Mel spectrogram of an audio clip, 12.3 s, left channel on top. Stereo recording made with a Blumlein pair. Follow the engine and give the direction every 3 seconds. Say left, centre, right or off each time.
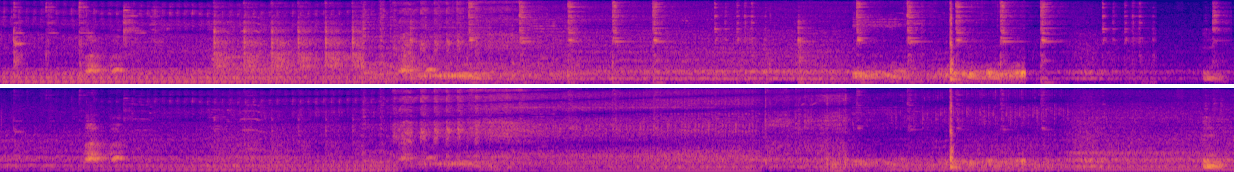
left, centre, right, right.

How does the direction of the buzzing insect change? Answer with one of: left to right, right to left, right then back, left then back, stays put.
left then back.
